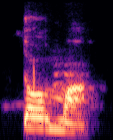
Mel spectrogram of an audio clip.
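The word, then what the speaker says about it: Thomas: Toma. Toma, yes. Toma. The H is not, we just ignore the H.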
